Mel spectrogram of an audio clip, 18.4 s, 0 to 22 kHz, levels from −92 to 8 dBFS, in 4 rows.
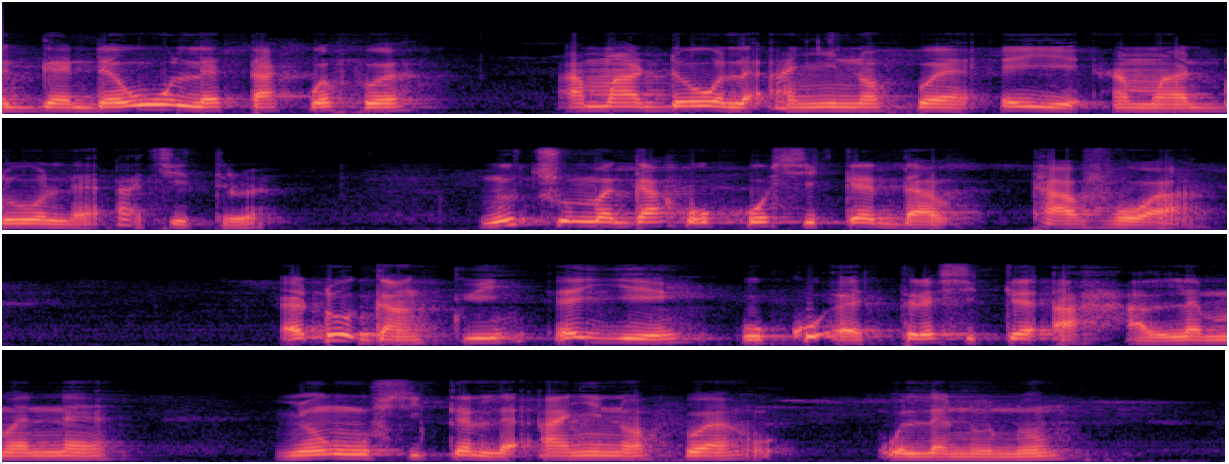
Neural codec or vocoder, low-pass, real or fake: none; 7.2 kHz; real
